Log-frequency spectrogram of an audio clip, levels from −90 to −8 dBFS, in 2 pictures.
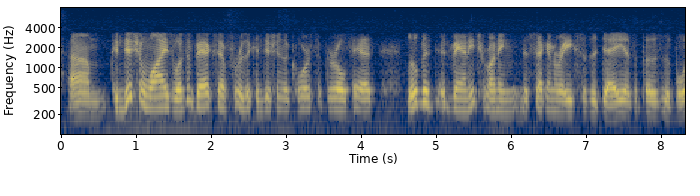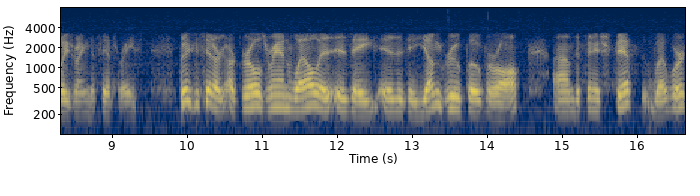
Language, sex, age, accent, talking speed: English, male, 50-69, American, 215 wpm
